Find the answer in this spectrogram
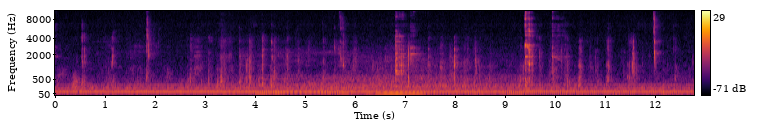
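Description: A person chewing food close to the microphone: soft wet mouth clicks and smacks, with a few louder ones. A steady low hum underneath.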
